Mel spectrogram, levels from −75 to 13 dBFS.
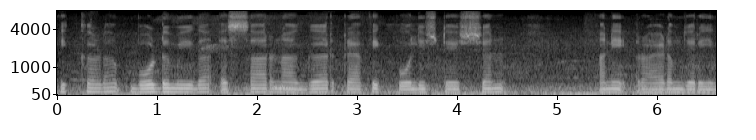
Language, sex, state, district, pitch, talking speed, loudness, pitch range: Telugu, male, Telangana, Hyderabad, 115 Hz, 110 wpm, -16 LUFS, 110-125 Hz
